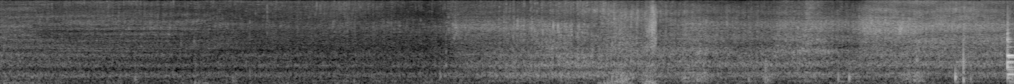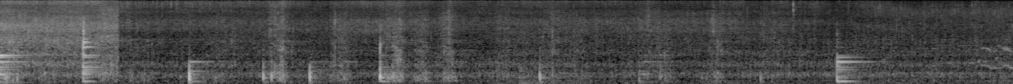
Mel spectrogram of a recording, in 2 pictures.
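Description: Onion, tomato and spice masala sizzling in a large aluminium pot after a splash of water is added, the sizzle swelling about four seconds in and falling away about halfway through. A wooden spatula then knocks and scrapes against the pot in a string of sharp clacks as the masala is stirred.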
